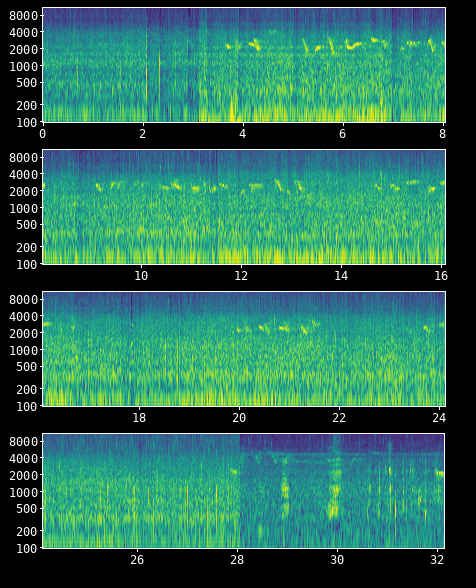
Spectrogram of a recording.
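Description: Spicy seafood hot pot boiling in a foil-lined pan over a portable gas burner: a steady bubbling hiss with clusters of short high-pitched pops.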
